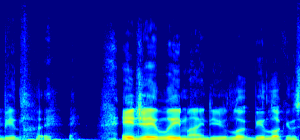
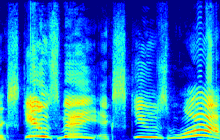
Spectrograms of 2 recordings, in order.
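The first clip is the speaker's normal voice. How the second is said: very high-pitched, long stretched-out piggy holler; 10 dB louder than usual. Retelling a wrestling segment, imitating the pigs yelling. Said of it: "the pigs are yelling".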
